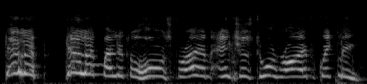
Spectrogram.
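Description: A woman voicing a childlike wooden puppet boy in a storybook, with a plaintive, excitable, melodramatic manner. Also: very high voice, moderate pace, pitched above the performer's own voice. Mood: joyful, excited. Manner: plaintive, melodramatic, breathy exclamations.

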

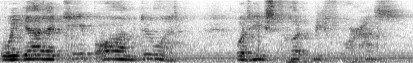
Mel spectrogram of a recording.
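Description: A Midwestern man preaches slowly and emphatically, his voice sitting high for a man. He is heard from a distance in a very echoey church. A faint hum runs underneath. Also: fairly even intonation. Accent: Midwestern American. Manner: slow, emphatic preaching with casual grammar. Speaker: pastor. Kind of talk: sermon. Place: church sanctuary.

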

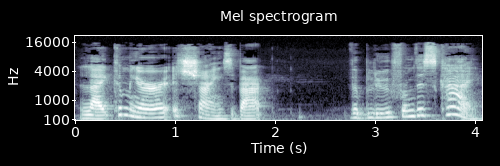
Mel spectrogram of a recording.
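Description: A woman reading a rhyming children's picture book aloud in an expressive, sing-song storytelling way. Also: medium pitch, slow, husky. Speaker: storytime reader.

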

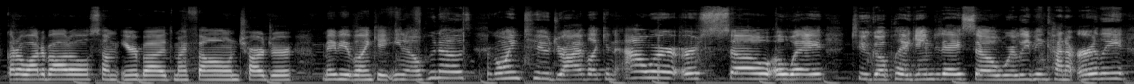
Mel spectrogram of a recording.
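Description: A woman's voice: fairly high pitch, little pitch movement, moderate pace, few pauses, faint music behind. A young woman with a youthful voice chatting casually and in slang into a handheld camera for a vlog. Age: young adult. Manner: informal, slangy. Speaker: vlogger. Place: bedroom, later a school classroom. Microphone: handheld camera at arm's length.

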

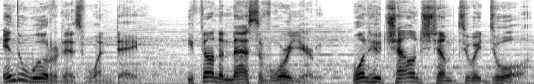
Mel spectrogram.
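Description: A man's voice: medium pitch, wildly swooping pitch, normal speed, darkish tone. A man narrating a strategy game roleplay in a theatrical, in-character manner. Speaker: gaming video host. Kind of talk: scripted story narration and game commentary. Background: background music.

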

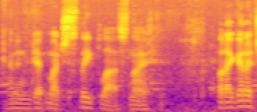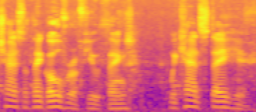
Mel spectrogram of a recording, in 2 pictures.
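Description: A man's voice: fairly low pitch, a little fast, background noise, close to an everyday voice. A man acting in an audio drama as a practical, calculating survivor, methodical, matter-of-fact and wry. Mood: calculating, urgent. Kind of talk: naturalistic radio drama acting.

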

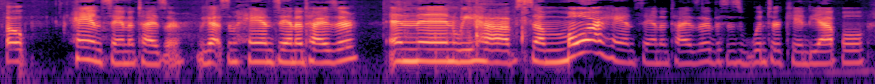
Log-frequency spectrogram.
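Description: A woman's voice: mid-range voice, steady tone, unhurried. A young woman vlogging casually from inside a parked car, chatty and giggly, saying "like" a lot. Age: young adult. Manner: chatty, giggly, says "like" often. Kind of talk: casual vlog chat. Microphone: camera on the dashboard.

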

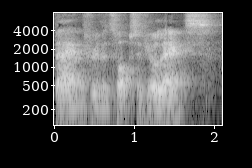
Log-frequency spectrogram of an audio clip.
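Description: A man leading a spoken guided meditation in a calm, soothing, measured way with long pauses between phrases. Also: fairly low pitch. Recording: very echoey room, distant from mic.

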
